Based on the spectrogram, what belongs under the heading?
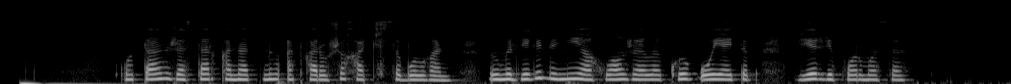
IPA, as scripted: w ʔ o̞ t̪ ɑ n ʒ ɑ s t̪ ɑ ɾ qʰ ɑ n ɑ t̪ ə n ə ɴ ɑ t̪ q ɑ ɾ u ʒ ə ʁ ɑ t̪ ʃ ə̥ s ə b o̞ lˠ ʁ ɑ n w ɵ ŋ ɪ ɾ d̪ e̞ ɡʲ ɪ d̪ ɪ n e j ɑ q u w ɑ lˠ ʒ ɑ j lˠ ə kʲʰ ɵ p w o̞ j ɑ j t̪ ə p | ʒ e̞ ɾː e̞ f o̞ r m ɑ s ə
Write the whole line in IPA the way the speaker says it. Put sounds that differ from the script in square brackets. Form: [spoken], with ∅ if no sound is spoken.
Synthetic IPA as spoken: w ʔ o̞ t̪ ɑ n ʒ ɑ s t̪ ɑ ɾ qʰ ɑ n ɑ t̪ ə n ə ɴ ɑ t̪ q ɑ ɾ u [ʃ] ə [χ] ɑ t̪ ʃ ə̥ s ə b o̞ lˠ ʁ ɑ n w ɵ ŋ ɪ ɾ d̪ e̞ ɡʲ ɪ d̪ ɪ n [i] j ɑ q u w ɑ lˠ ʒ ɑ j lˠ ə kʲʰ ɵ p w o̞ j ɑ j t̪ ə p | ʒ e̞ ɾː e̞ f o̞ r m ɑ s ə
